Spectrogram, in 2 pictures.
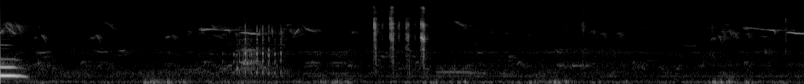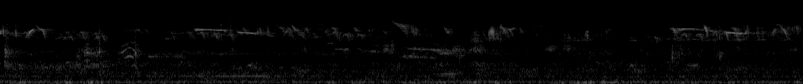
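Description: Birds chirping outdoors: short, high calls scattered throughout, with three sharp clicks about four seconds in.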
